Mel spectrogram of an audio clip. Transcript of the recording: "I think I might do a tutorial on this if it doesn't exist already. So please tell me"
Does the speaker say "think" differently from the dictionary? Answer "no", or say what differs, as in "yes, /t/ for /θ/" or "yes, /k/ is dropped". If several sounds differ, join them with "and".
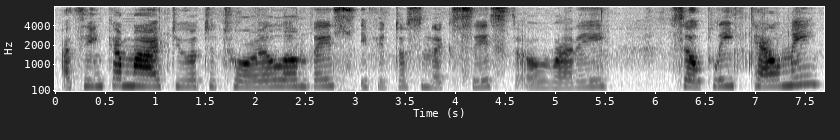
no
